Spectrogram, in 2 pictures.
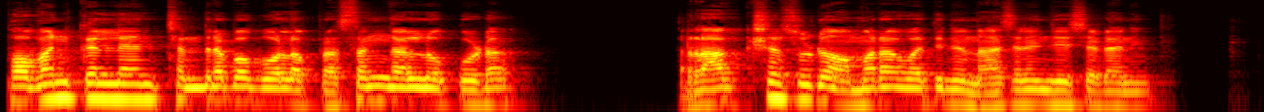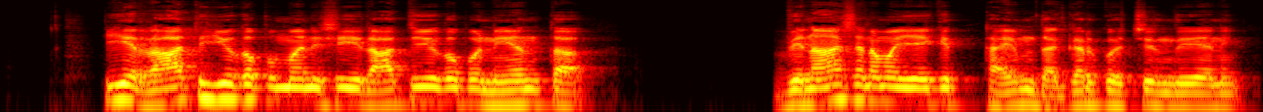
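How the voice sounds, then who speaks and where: A man's voice: medium pitch, pushed and bright. A man delivering opinionated political commentary, sarcastic and indignant, hammering points home by repeating phrases.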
